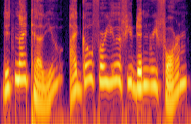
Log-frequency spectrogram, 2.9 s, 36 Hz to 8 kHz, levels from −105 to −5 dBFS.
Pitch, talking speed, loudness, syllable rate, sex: 185 Hz, 250 wpm, -18 LUFS, 4.8 syllables/s, male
